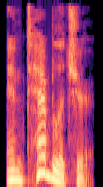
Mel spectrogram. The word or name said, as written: entablature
